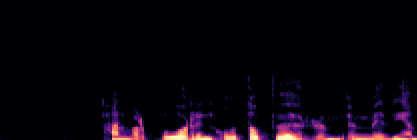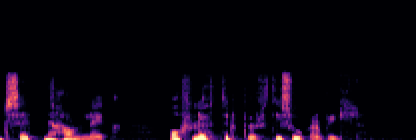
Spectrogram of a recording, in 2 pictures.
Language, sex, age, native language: Icelandic, female, 30-39, Icelandic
